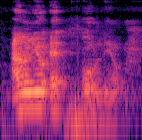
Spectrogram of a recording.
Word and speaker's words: aglio e olio: Yes, so today we are making aglio e olio. That's how you pronounce it.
